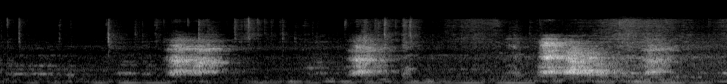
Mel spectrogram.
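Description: A dog barking three times, the last bark drawn out longer, over a steady light crackle of burning straw.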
